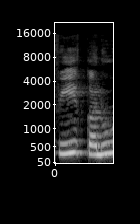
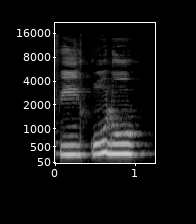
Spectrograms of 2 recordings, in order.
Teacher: قو کی آواز آئے گی، ہونٹوں کو گول کر لینا ہے، اور قو کی آواز، قلو نہیں پڑھنا ہے اس کو.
